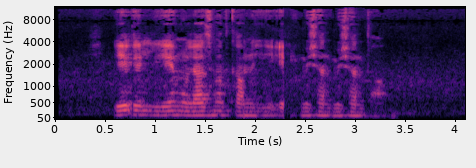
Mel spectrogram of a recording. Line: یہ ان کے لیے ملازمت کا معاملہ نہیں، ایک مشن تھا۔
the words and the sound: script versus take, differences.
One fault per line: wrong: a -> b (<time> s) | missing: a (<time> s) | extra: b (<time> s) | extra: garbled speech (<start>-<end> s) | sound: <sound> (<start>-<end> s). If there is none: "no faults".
missing: ان (0.8 s)
missing: معاملہ (1.9 s)
sound: dropout (2.3-2.4 s)
extra: مشن (2.8 s)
